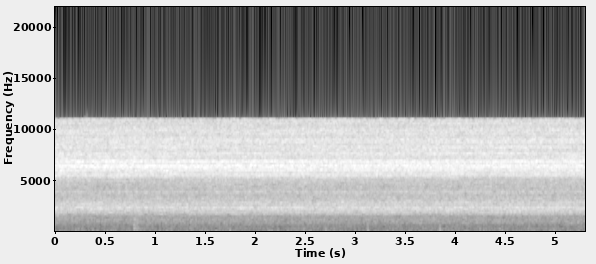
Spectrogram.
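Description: Ninja Foodi pressure cooker venting steam through its pressure-release valve: a loud, steady high hiss. The pressure is being let off after pressure cooking, before the lid can be opened.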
